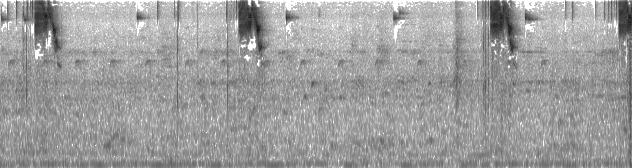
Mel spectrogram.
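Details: Blue-black grassquit, known locally as chirrío, pirra, tiziu or volantina, singing a short, very high buzzy phrase that ends in a falling slur, repeated four times at roughly four-to-five-second intervals, with faint thin whistles and low background rumble between.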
